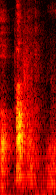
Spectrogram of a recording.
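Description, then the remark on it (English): A dog gives one short, sharp bark, with fainter dog noises just before and after it. “And the dogs.”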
